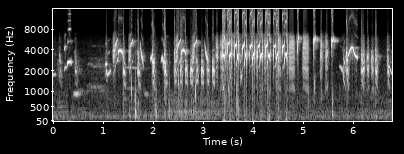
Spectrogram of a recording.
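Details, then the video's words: Fierce long-tailed shrike pouring out a varied jumble of harsh squawky notes, slurred whistles and a sustained rapid chatter in the middle, loud and continuous. "Burung cendet galak"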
